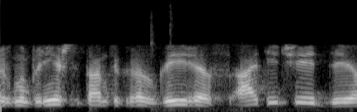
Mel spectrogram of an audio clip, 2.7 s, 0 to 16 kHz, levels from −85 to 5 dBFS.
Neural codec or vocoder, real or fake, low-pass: none; real; 14.4 kHz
